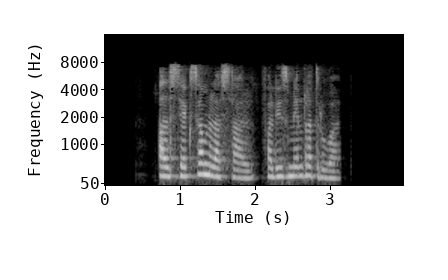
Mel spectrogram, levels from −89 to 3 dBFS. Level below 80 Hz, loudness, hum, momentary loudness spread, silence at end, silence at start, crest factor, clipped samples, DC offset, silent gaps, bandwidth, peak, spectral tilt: -64 dBFS; -22 LUFS; none; 10 LU; 0.85 s; 0.7 s; 18 dB; under 0.1%; under 0.1%; none; 8 kHz; -6 dBFS; -3.5 dB/octave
